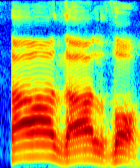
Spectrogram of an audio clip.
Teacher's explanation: ذال الف زبر ذا، ایک الف کھینچنا ہے. ذال کا مخرج زبان کا سرا اوپر کے دانتوں کے اندرونی کنارے سے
